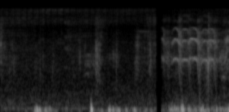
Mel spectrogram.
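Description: Footsteps and camera-handling thumps while walking on a dirt path, then, after a sudden cut, a short high-pitched call.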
